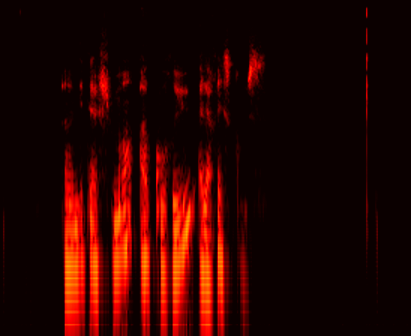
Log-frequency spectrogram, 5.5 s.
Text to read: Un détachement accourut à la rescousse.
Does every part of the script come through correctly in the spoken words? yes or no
yes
